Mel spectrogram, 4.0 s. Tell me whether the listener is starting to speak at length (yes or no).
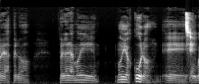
no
